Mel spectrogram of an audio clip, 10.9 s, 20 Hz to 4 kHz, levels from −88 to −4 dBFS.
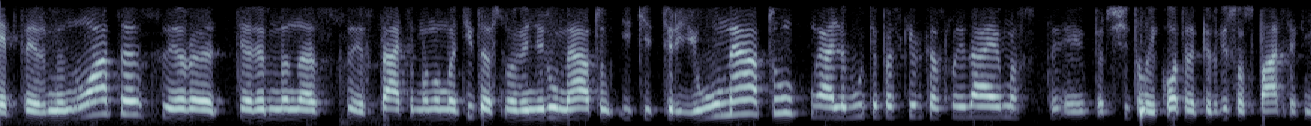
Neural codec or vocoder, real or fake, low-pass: none; real; 3.6 kHz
